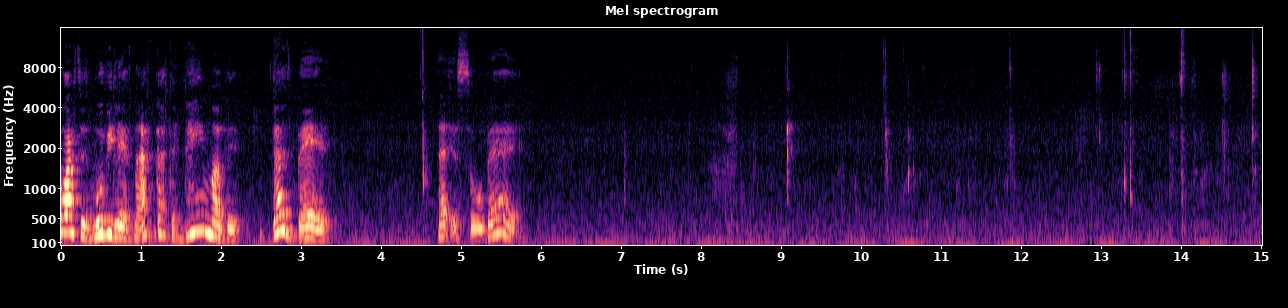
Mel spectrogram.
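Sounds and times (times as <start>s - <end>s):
low steady hum: 0.0s - 15.0s
soft chewing: 4.4s - 4.7s, 6.6s - 15.0s
mouth clicks and smacks: 4.5s - 4.7s, 8.2s - 11.0s.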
